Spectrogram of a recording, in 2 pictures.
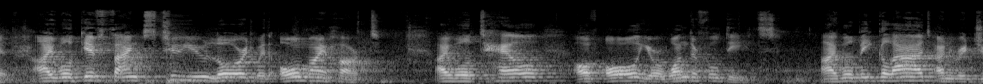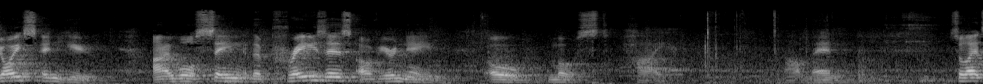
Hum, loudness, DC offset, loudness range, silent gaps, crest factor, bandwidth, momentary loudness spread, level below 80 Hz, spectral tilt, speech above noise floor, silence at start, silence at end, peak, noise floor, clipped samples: none; -21 LUFS; under 0.1%; 13 LU; none; 20 dB; 14 kHz; 20 LU; -56 dBFS; -4.5 dB/octave; 23 dB; 0 s; 0 s; -2 dBFS; -44 dBFS; under 0.1%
